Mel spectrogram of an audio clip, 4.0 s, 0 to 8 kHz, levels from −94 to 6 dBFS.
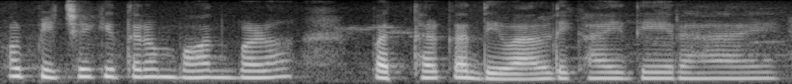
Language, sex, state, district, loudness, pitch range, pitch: Hindi, female, Uttar Pradesh, Lalitpur, -18 LUFS, 210-260 Hz, 230 Hz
